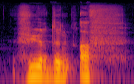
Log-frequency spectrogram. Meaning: inflection of afvuren: 1. plural past indicative 2. plural past subjunctive
- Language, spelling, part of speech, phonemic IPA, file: Dutch, vuurden af, verb, /ˈvyrdə(n) ˈɑf/, Nl-vuurden af.ogg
